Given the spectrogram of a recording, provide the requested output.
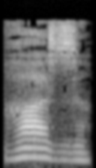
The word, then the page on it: ras: francais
